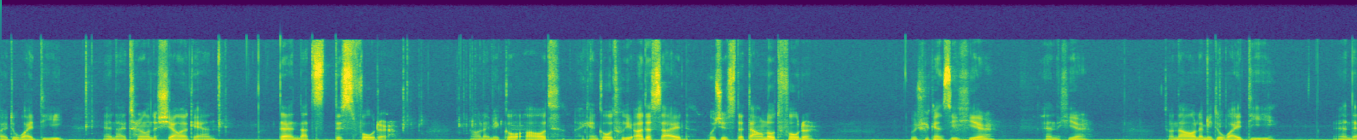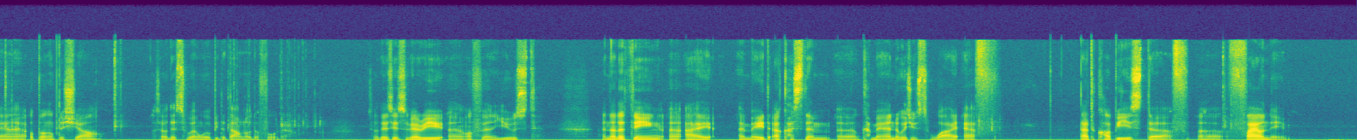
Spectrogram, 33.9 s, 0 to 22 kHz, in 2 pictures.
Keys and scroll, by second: 1.1 s, 2.8 super+v, 5.2 ctrl+c, 5.5-7.4 typing, 14.9-15.6 typing, 16.8-17.6 typing, 18.4 super+v, 19.1 typing, 20.0 ctrl+c, 20.3-21.3 typing, 29.0-29.8 typing, 31.0 s, 32.3 super+v.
